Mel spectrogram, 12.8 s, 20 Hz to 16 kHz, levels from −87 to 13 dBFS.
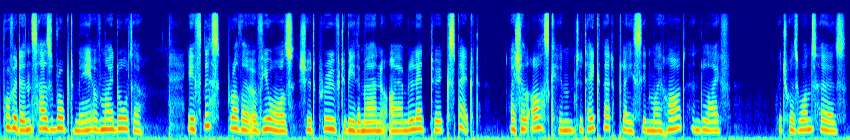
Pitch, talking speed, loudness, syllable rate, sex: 210 Hz, 190 wpm, -18 LUFS, 4.6 syllables/s, female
